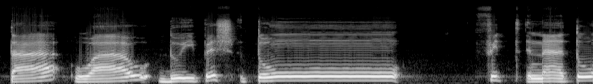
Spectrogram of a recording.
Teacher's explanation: তানউইনের পরে ইদগামে বা গুন্নার হরফ ওয়াও আছে, এই কারণে এই তানউইনওয়ালা তাটি তাসদিদওয়ালা ওয়ার সাথে গুন্নার সহিত মিলাইয়া পড়তে হবে।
